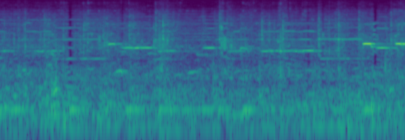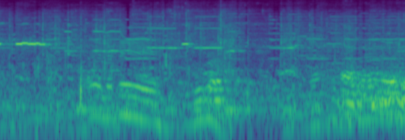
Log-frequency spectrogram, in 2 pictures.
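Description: Live band music at a street festival, with held high melody notes and a deep bass line, and a few sharp clicks. People in the crowd talk over it about five seconds in and again near the end.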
